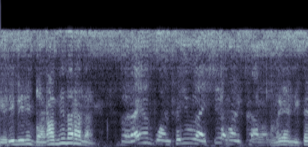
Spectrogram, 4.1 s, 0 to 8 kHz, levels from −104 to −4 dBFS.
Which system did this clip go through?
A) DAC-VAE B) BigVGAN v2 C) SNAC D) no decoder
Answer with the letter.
C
